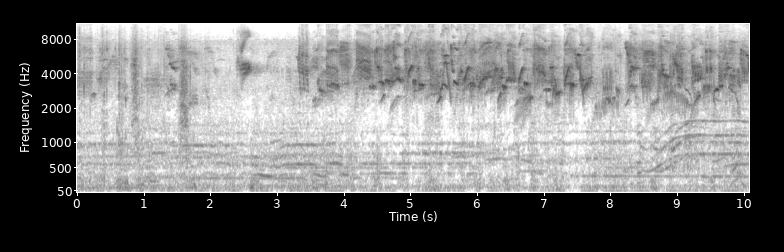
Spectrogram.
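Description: Many small birds chirping together in a dense, chattering chorus that grows fuller from about three seconds in. Soft background music with long held tones runs underneath.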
